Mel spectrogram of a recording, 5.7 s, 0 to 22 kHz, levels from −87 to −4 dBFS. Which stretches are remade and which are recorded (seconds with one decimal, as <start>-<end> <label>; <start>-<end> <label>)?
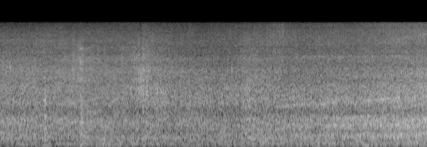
0.0-0.8 recorded; 0.8-1.7 remade; 1.7-5.7 recorded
